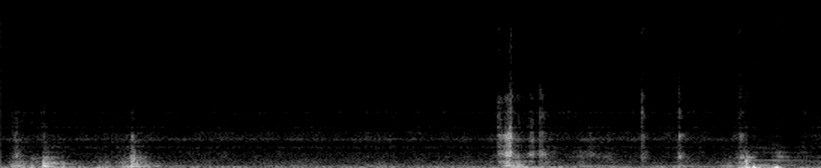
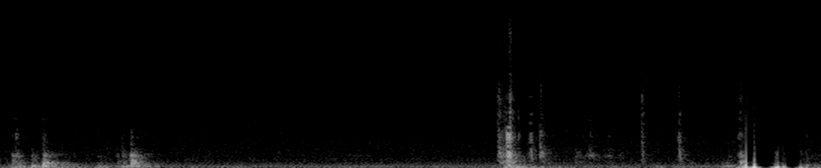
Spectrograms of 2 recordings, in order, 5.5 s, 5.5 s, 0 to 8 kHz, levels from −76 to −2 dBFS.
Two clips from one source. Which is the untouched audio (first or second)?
second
